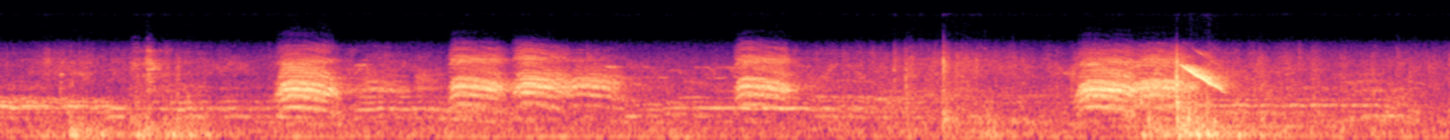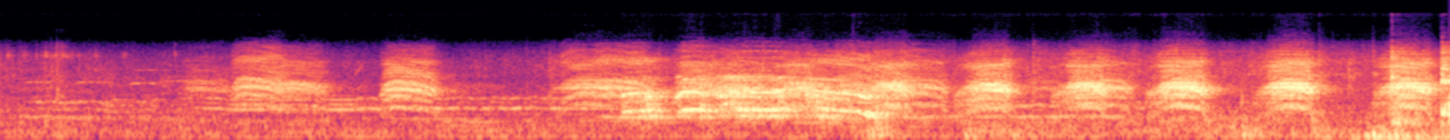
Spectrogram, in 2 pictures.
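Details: Crows calling outdoors: scattered harsh, nasal caws at first, then a dense stretch of overlapping, rapidly repeated caws from several birds near the end, with a low background hum throughout.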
